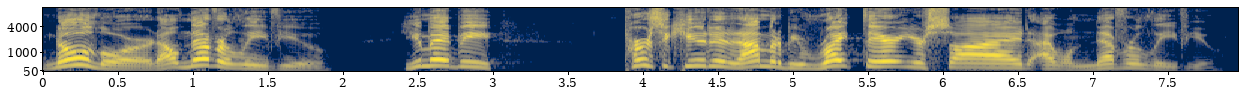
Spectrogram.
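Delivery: loud, high, brash promise from Peter; bold brash vow. Acted. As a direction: declare it boldly, raising the voice.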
